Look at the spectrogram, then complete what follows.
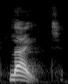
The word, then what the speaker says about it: light: লাইট। এখানেও দেখো জি এইচ পাশাপাশি আছে। তাই জি এর উচ্চারণ হবে না।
